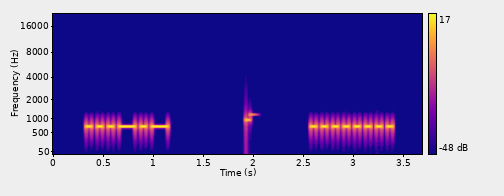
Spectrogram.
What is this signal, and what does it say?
Morse code, heard as a keyed tone, about 22 wpm, 700 Hz. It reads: <SK> <HH>
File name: practice / 22wpm / Single Punctuation-Prosign - Rapid-Fire - 22wpm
